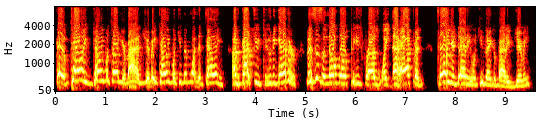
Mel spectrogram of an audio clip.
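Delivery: host whipping up a fake father-son reunion, gleefully excited; hyped reunion host. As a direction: sell the reunion like a carnival barker. Host hypes the staged reunion.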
